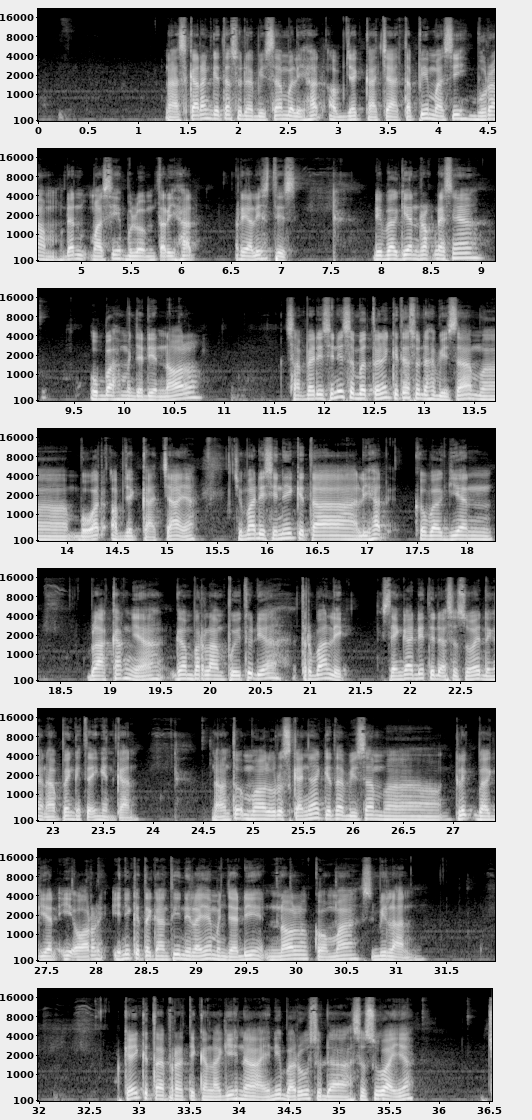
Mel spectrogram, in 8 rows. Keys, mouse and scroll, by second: 1.7 middle click, 2.2 click, 3.1 middle click, 9.2-10.6 drag, 13.1 click, 15.9 click, 21.8-24.5 drag, 27.9-31.7 drag, 32.6-33.8 drag, 32.8-33.8 middle drag, 35.1 click, 35.1 middle click, 36.3-36.5 drag.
